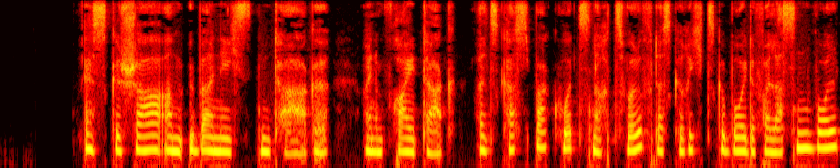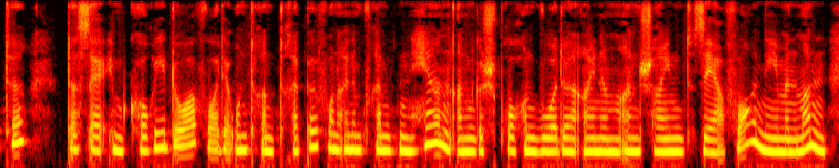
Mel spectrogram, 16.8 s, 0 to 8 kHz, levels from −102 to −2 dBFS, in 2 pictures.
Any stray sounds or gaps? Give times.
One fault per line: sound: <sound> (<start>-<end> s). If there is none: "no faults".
no faults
